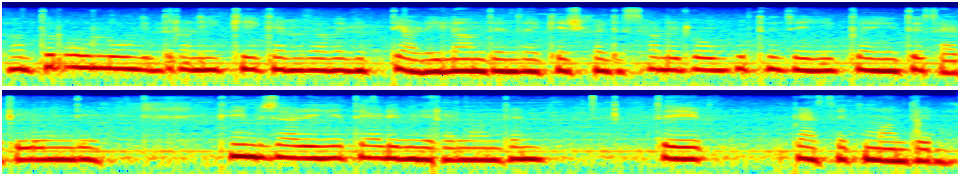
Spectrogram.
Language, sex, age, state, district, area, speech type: Dogri, female, 18-30, Jammu and Kashmir, Jammu, rural, spontaneous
